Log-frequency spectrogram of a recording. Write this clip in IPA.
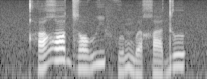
qʰʊ˩˥ʁɔ˥ d͡zɔ˧vi˥ fʊ˩˥ŋʷɛ˩ χa˩dʊ˥

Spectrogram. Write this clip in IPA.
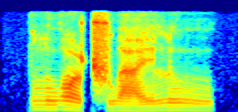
lwɔ˥˨ ʈ͡ʂwa˨˦ɪ̯lu˥˨

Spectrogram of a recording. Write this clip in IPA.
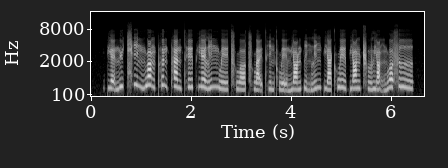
pjɛ̰˨˩n̪y˥˨ t͡ɕʰi˥˨n n̪wɑ˥˨ŋpʰə˥˨n pʰa˥˨nt̪ʰe˦ɪ̯pʰjɛ˥˨ li˦nn̪we˨˦ɪ̯t͡sʰwɔ˨˦ t͡sʰwa̰˨˩ɪ̯t̪ʰi˨˦nkʰwḛ˨˩ɪ̯ mjɑ˨˦ŋpḭ˨˩ŋ li˦ŋpjä˨˦kʰwe˥˨ɪ̯pjɑ˦ŋ ʈ͡ʂʰu˨˦ljɑ̰˨˩ŋn̪wɔ˥˨ sɹ̩˥˨

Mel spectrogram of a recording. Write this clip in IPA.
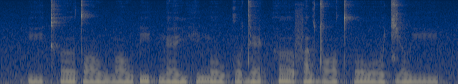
ʔiː˩˧kʰɤː˧t̪ɔː˩w ŋɔː˩˧wʔiː˥˨k̚ ŋɛː˩˧jhi˧˥ ŋoː˧˩wko˧˩dɛː˧˩k̚hɤː˥˨ fa˧˥wdɔː˩˧t̪ʰo˧˥ ʋoː˩˧t͡ɕi˩˧ə̯ʋiː˧

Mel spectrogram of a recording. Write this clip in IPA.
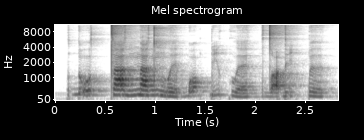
ɗo̰˥tːa˥dna˥d ŋʷe˩ ɓɔ̰˥k͡pḭ˥kʷɛ˩ | dˤo̰˩ɗḭ˥k͡pɘ˩

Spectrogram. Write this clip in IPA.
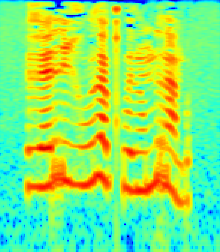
ɣɛri ɣuða kʷʰeðũmrãb

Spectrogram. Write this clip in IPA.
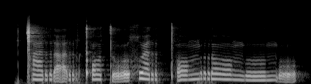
ǀara̰rkʼɔ to̰χʷar tʼɔŋ rɔːŋʊːŋo̰

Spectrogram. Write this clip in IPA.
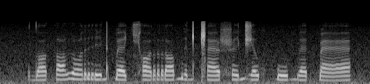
dɒ˩˧ θɒ˩˥ðˤu˩˧ ri˩˥dk͡pɛ˩˥t͡ɕʰɒ˩˧ rɒ˩˥bɪ˩˧dǁæ˩˧ ʂɪ˩˥d͡ʒɛ˩˥xʷk͡pu˩˧bɛ˩˥ k͡pæ˩˧

